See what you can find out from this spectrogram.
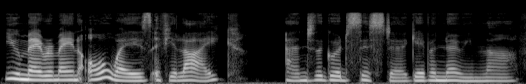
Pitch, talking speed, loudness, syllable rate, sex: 190 Hz, 170 wpm, -18 LUFS, 4.0 syllables/s, female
